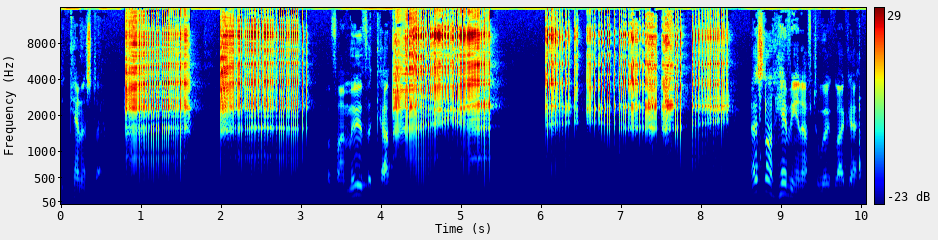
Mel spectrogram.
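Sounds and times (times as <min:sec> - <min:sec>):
string squealing on wooden dowel: 0:00.8 - 0:03.2, 0:04.1 - 0:08.5.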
